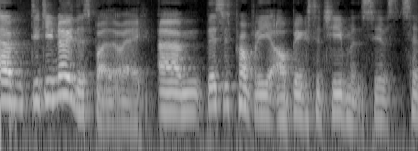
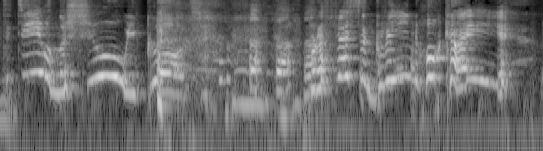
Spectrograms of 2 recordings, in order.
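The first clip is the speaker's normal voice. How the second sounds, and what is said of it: Lorraine Kelly impression, Scottish accent. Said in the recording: “my Lorraine Kelly impression”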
